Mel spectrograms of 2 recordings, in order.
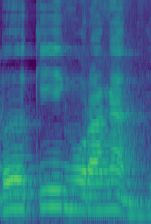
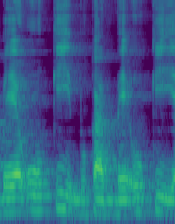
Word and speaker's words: bekingurangan: Ini dibacanya bekingurangan ya. Ini bekingurangan. Bukan buki ya, tapi bekingurangan, semakin berkurang.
